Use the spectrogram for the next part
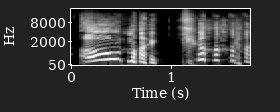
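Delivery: very high, hammed-up disbelieving gasp; shocked reaction. Recalling his reaction to the dark joke, in a high shocked squeal. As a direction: squeal it like you can't believe what you just saw. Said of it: "And I was like".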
